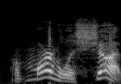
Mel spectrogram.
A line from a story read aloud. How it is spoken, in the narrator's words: I cried, genuinely stirred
